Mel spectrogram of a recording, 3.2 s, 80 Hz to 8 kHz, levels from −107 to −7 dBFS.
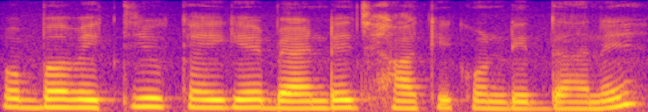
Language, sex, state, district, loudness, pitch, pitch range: Kannada, female, Karnataka, Bangalore, -15 LUFS, 205 Hz, 190-210 Hz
